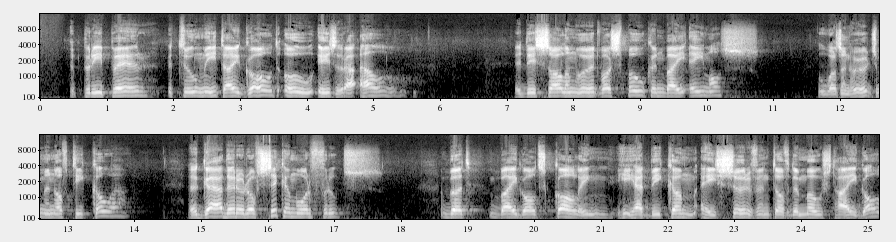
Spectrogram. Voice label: Sermon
